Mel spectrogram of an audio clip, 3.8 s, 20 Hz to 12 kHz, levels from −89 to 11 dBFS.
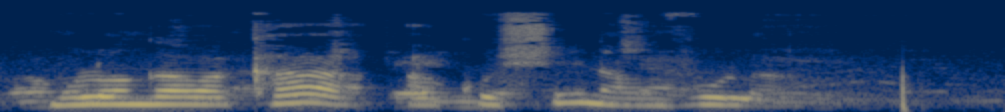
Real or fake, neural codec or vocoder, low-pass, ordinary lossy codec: real; none; 10.8 kHz; MP3, 32 kbps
